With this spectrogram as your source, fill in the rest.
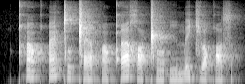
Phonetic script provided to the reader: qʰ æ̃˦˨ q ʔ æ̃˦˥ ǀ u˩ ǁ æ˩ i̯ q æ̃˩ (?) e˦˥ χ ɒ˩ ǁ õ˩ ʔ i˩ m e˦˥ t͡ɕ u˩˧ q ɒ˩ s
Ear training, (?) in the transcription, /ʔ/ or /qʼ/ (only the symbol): qʼ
